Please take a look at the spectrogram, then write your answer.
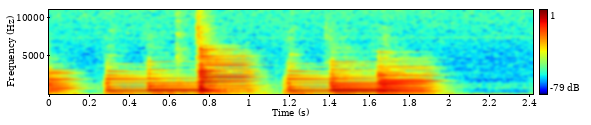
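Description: Melody line played as a short phrase of clear pitched notes with chords, including a chromatic rundown, close and alone with no talking.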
